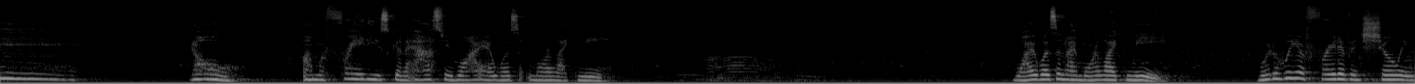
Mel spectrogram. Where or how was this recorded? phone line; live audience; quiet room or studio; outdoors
live audience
